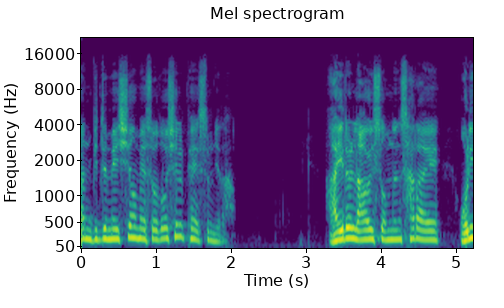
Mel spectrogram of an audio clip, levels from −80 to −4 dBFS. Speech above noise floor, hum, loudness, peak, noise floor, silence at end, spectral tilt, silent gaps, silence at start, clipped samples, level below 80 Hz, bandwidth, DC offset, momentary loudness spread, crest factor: 53 dB; none; -16 LUFS; 0 dBFS; -68 dBFS; 0 s; -6 dB/octave; none; 0 s; under 0.1%; -58 dBFS; 14 kHz; under 0.1%; 12 LU; 16 dB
